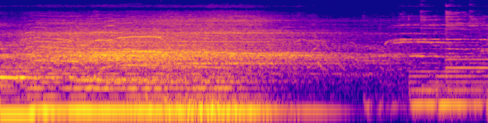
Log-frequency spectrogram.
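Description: Arena crowd cheering and whooping over a deep sustained bass drone, which fades down about four to five seconds in. Near the end a new song starts with a steady sustained chord.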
